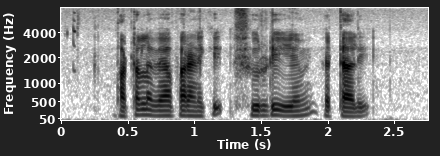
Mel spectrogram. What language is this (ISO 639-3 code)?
tel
